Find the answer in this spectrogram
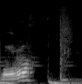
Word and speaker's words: Miro: I believe it's pronounced Miro. Yes, it's pronounced Miro.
